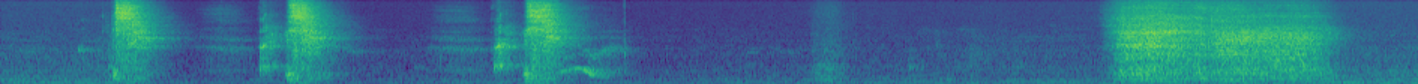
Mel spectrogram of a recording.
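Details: Three forceful sneezes, each preceded by sharp inhaled catches, then a long, loud, hissing nose blow.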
